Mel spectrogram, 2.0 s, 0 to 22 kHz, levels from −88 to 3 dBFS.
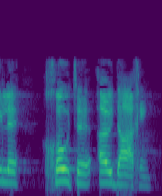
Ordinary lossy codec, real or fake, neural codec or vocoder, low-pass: none; real; none; 7.2 kHz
